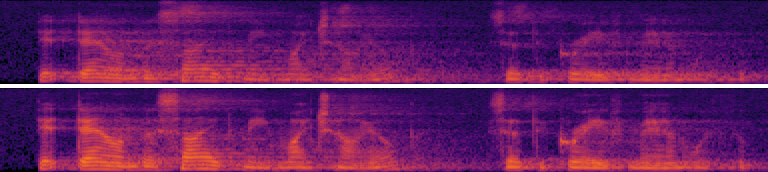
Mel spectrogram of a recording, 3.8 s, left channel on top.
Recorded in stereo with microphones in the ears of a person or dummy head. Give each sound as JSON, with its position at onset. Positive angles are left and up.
{"t": 0.2, "sound": "a man speaking", "side_deg": -45, "distance_m": 1.3}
